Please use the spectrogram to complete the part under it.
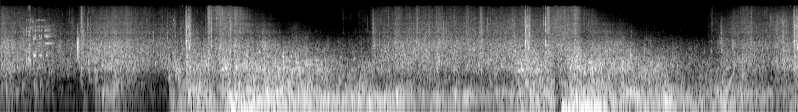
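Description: Water splashes as a swimmer strokes through it.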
